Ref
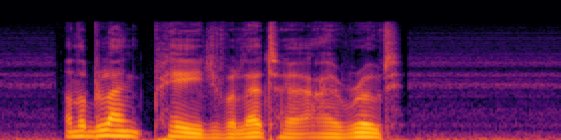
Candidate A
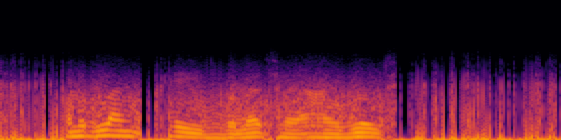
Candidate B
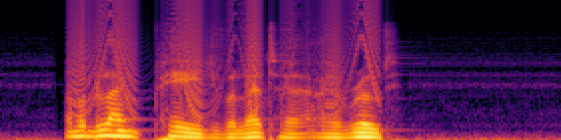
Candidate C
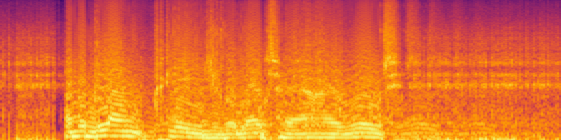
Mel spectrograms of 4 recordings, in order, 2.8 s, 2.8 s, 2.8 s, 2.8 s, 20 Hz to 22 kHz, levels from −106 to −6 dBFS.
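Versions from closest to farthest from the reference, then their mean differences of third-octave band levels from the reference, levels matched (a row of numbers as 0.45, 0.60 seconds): B, A, C; 6.0, 8.5, 14.0 decibels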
